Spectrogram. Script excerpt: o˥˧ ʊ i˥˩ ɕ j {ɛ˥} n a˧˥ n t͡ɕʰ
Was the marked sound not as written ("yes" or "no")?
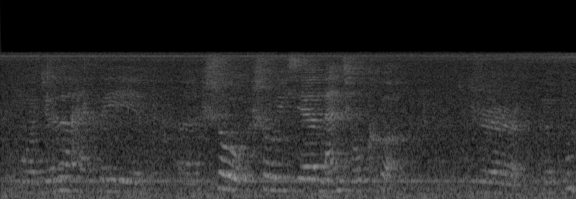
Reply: no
